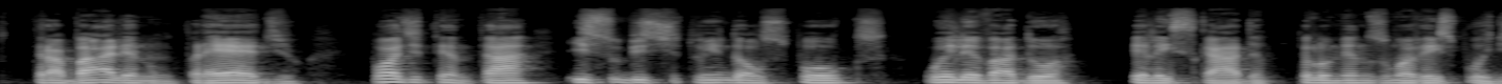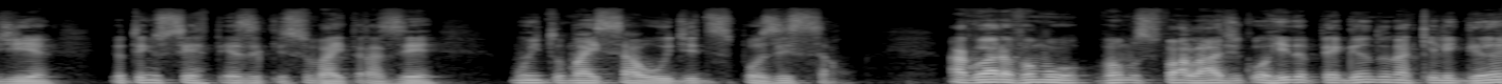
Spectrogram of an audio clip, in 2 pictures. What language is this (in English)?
Portuguese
